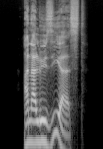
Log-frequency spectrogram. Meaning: second-person singular present of analysieren
- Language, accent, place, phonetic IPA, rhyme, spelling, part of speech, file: German, Germany, Berlin, [analyˈziːɐ̯st], -iːɐ̯st, analysierst, verb, De-analysierst.ogg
